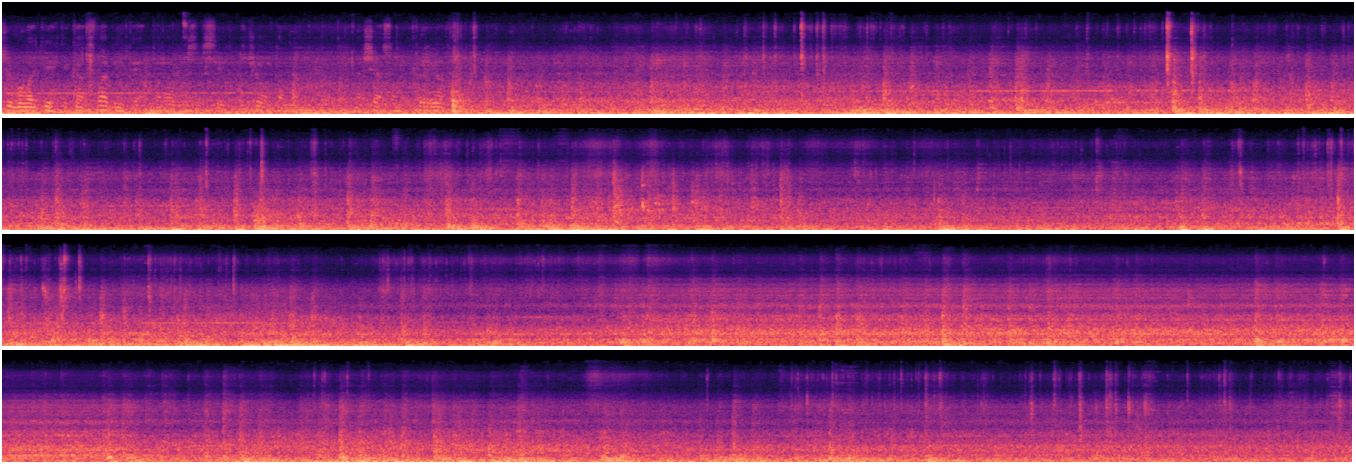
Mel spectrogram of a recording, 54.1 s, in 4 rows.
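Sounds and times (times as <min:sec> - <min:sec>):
train wheels rumbling: 0:00.0 - 0:54.0
wheels clicking over rail joints: 0:02.8 - 0:32.6.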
